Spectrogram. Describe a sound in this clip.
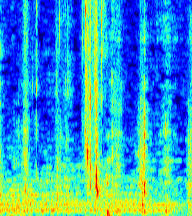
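Thick sauce drips and splats into a bowl.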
